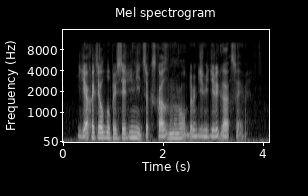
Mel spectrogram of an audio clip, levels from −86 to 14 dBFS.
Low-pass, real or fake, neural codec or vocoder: 9.9 kHz; fake; autoencoder, 22.05 kHz, a latent of 192 numbers a frame, VITS, trained on many speakers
